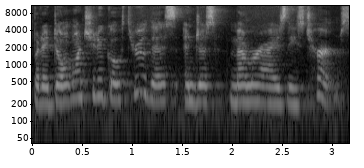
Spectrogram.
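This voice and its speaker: Speaking in a plain, everyday voice, a woman keeps a medium pitch and fairly even intonation. Her pace is fairly quick. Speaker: anatomy lab instructor. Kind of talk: tutorial.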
